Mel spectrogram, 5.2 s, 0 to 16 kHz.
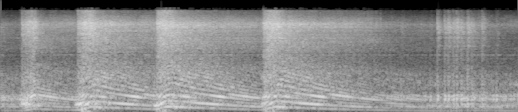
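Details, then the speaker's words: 1982 Honda CR125R starting first kick, warming up with a heavy rider of about 240 lb. Crisp two-stroke blips climb quickly and fall back cleanly, with no bogging or rattle. Runs strong and healthy. "starts first kick and listen to this thing absolute music"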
